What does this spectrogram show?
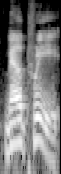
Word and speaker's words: BELPRI: Devon Paulino, policy analysts with, is that BelPri or BelPri? BelPri is BelPri, how we pronounce BelPri UB.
